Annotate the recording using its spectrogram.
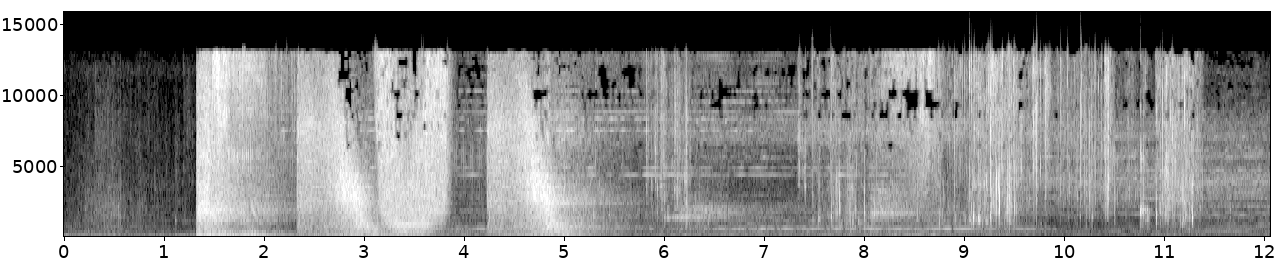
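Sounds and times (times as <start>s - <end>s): low rumble: 0.0s - 10.4s
film score music: 0.0s - 12.0s
sudden loud hit: 1.3s - 5.6s.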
